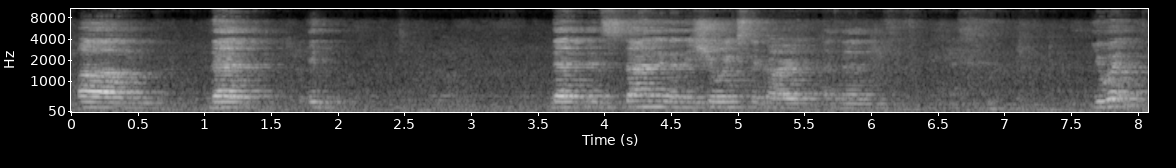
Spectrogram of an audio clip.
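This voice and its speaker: A man giving an informal, halting hackathon demo. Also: fairly high pitch, fairly even intonation. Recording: echoey hall from far off, faint noise.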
